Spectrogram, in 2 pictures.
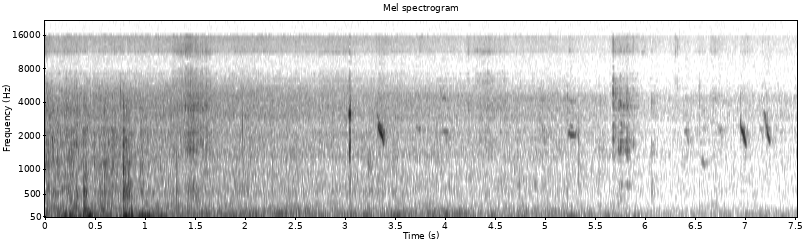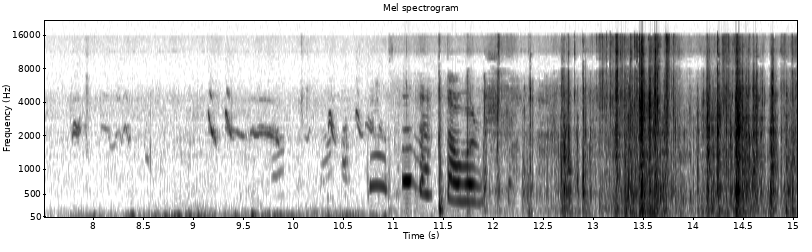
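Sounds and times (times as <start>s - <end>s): faint bird chirps: 3.1s - 4.2s, 6.3s - 11.3s.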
